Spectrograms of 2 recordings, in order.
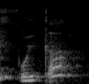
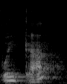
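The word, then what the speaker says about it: Føyka: It's got the O with the dash through it, which I looked up and it makes kind of like a O sound. Ooh. I'm gonna say Foyka is how you say that word.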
